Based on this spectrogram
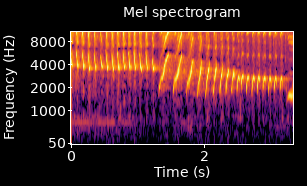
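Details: A young white-rumped shama, used as a provoking lure call, gives quick, high chattering phrases, then a fast run of sliding chirps stepping down in pitch, ending on one lower note.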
